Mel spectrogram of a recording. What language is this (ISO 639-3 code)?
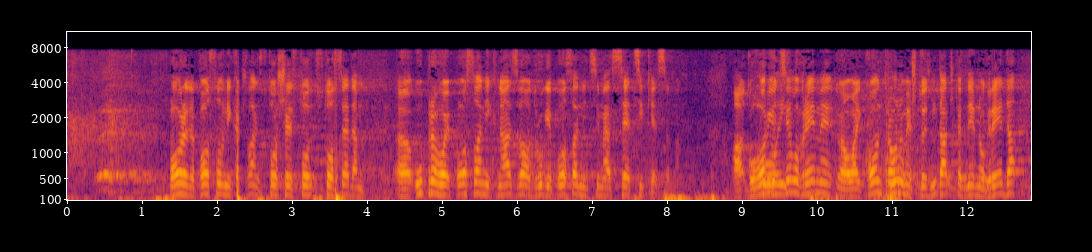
srp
